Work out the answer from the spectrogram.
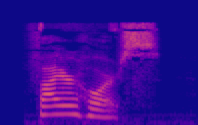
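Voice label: "firehorse", English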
